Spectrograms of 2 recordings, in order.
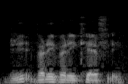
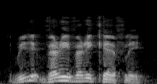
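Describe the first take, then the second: First: "very, very" ripetuto piano e rapido, più basso e morbido; quieter, faster repeat. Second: "very" ripetuto con enfasi crescente, voce più alta; stress on very. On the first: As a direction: ripetilo sottovoce e di corsa. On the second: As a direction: insisti su "very, very". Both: Shown as a demonstration.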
